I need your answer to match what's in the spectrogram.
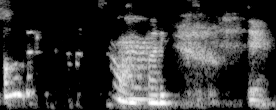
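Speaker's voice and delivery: soft whispered reassurance. Real, not acted. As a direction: hush a little one gently. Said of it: "whisper aside to child".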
